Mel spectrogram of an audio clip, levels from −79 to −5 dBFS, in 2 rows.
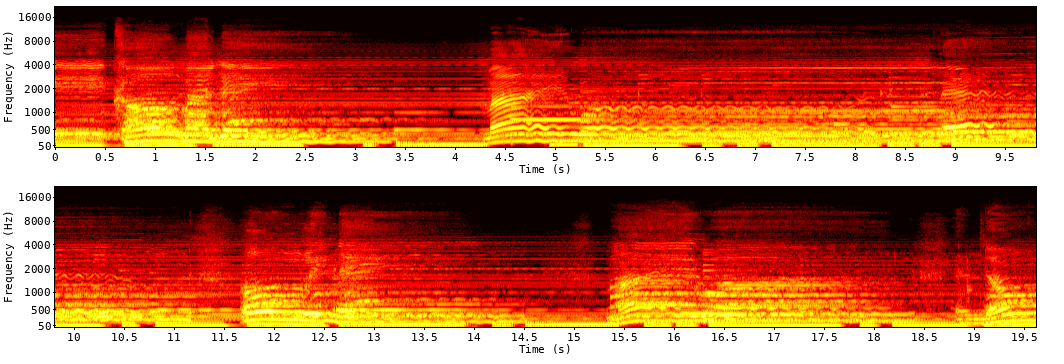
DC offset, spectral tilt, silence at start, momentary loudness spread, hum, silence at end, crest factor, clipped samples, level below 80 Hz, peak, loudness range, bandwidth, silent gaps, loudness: under 0.1%; -7.5 dB/octave; 0 s; 9 LU; none; 0 s; 16 dB; under 0.1%; -26 dBFS; -2 dBFS; 3 LU; 13.5 kHz; none; -20 LUFS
